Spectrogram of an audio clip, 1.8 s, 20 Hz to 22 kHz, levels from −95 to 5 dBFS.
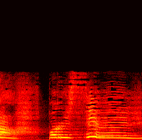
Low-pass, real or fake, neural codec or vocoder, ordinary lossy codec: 10.8 kHz; real; none; AAC, 32 kbps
